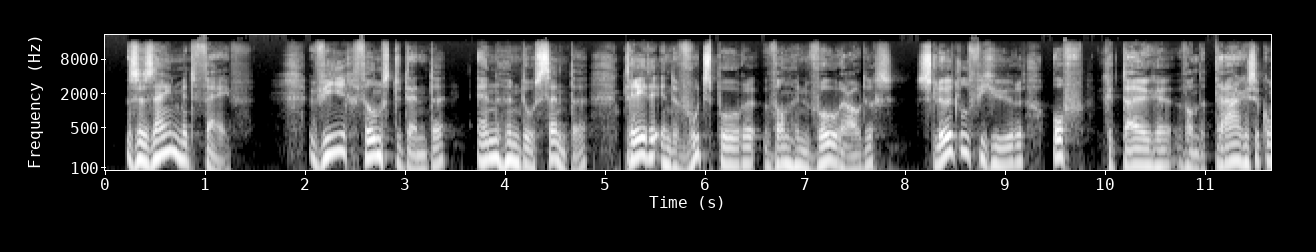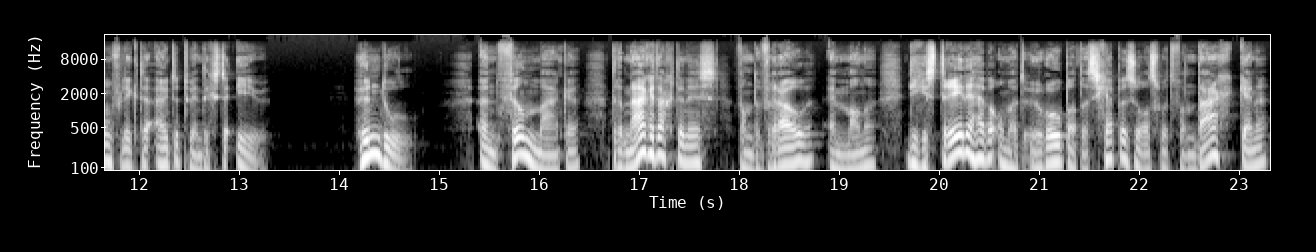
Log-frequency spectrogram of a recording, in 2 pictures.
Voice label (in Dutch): intro narrateur, nl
